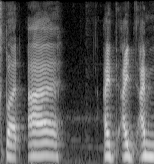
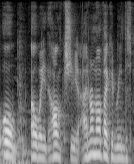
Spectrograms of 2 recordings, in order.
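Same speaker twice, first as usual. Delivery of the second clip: normal talking voice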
